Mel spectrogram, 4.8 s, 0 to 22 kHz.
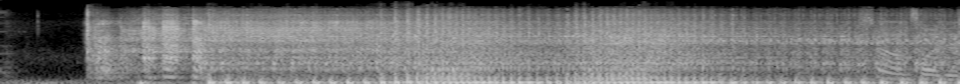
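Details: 2022 Royal Enfield Himalayan single-cylinder motorcycle after an air filter change: quick start, then a steady even thump at idle with no misses or rattles; healthy.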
